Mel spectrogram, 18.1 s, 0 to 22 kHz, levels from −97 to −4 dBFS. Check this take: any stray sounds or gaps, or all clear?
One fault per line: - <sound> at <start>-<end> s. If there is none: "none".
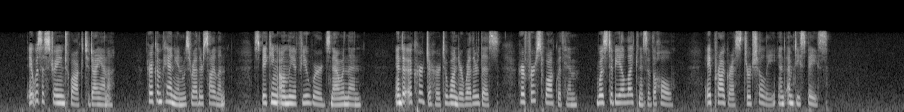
none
